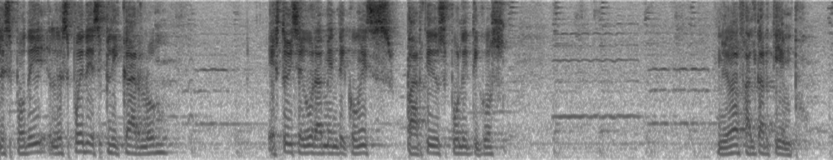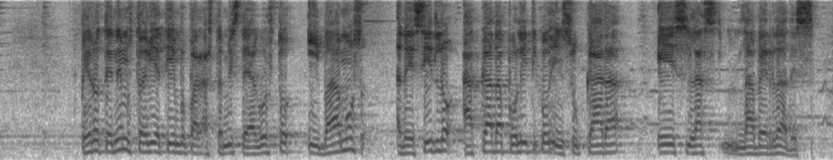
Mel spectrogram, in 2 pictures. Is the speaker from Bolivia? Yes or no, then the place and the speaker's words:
yes; Bolivia; queremos pobreza en Bolivia, nosotros queremos trabajo. Todos los bolivianos, nosotros queremos vivir como un boliviano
